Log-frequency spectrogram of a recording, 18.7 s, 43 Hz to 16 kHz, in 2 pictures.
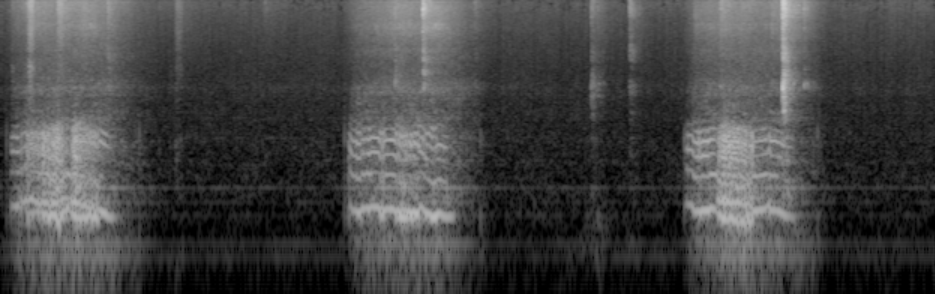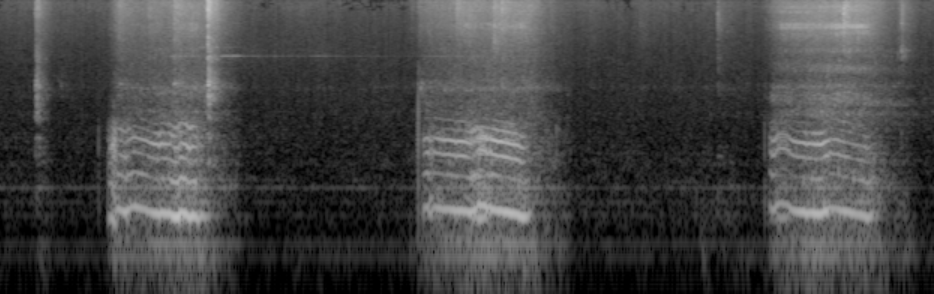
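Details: A sleeping cat with structural nose issues (not sick, vet-checked) snores loudly and rhythmically, about 18 rumbling snores a minute with quiet pauses: snoring.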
